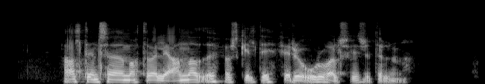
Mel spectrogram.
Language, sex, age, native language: Icelandic, male, 30-39, Icelandic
